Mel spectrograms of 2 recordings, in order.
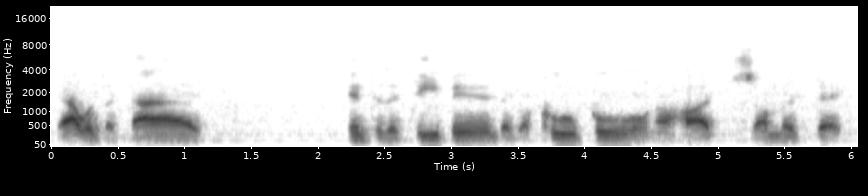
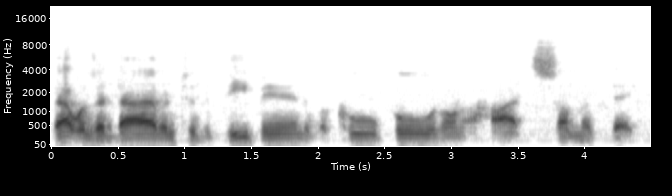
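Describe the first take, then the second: First: Little southern accent. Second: Said in the usual way. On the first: Shown as a demonstration. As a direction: lay a touch of Southern accent on it. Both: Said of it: "put that little southern accent in there".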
